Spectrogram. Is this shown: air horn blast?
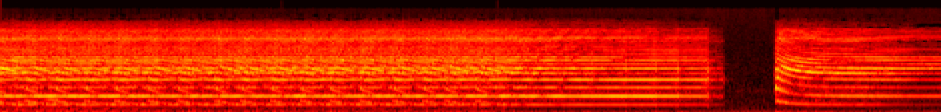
yes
